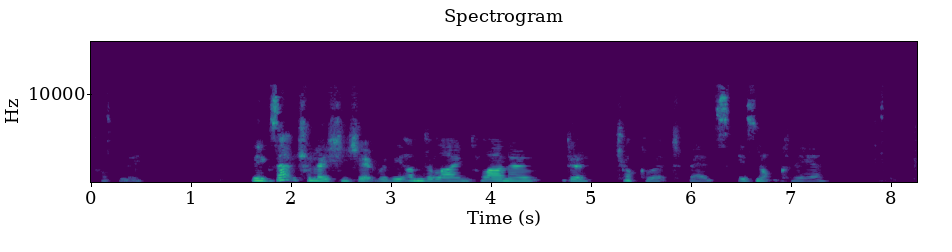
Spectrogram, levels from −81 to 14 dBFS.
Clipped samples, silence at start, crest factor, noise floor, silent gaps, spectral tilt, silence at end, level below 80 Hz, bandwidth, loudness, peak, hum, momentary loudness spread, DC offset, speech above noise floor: under 0.1%; 1.6 s; 24 dB; -86 dBFS; none; -4 dB/octave; 1 s; -82 dBFS; 11.5 kHz; -28 LUFS; -6 dBFS; none; 23 LU; under 0.1%; 57 dB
